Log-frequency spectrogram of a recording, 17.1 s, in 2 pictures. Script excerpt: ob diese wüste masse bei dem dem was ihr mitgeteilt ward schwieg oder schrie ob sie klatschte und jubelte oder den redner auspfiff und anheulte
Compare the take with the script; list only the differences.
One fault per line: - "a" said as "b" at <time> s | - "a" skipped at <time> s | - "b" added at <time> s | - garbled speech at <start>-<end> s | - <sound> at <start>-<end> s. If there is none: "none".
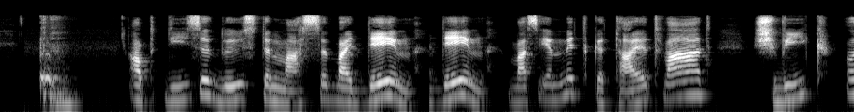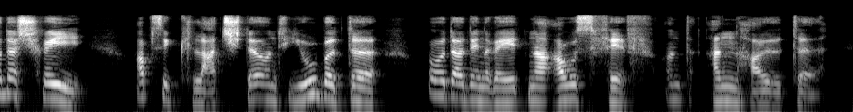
- throat clearing at 0.4-0.9 s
